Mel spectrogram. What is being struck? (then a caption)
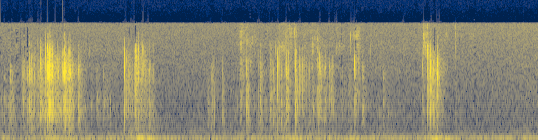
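Heap of small glass marbles. Fingertips and long nails scratch and tap across the top of a heap of small solid glass marbles, dark shiny ones mixed with clear blue ones. Bright, quick clicks and clinks come in bunches, with louder rattling bursts near the start, around two seconds, and again around six and a half seconds. A steady low hum runs underneath.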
